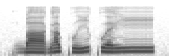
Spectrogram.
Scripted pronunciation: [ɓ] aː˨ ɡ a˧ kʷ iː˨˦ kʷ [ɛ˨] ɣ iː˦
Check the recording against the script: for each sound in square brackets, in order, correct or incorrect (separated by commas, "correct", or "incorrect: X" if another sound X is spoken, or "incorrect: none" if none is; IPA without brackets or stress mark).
incorrect: ɡ͡b, incorrect: ɛ˧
